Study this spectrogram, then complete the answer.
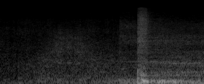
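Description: Magic spell effects crackle and whoosh in a fight.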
